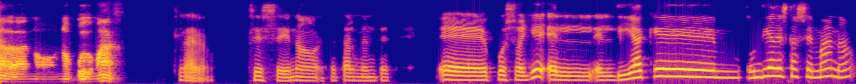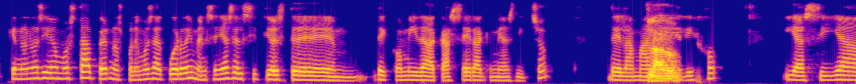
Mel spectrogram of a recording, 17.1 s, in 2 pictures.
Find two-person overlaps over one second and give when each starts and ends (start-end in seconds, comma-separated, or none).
none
